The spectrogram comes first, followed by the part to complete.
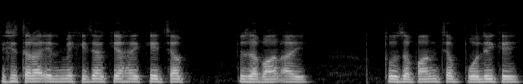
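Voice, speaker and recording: A man's voice: mid-range voice, completely flat delivery, smooth. A man teaching a grammar lesson. He explains step by step and repeats his points. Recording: dull lo-fi recording.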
